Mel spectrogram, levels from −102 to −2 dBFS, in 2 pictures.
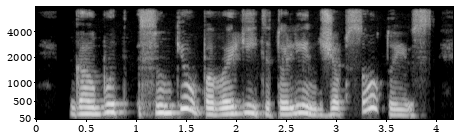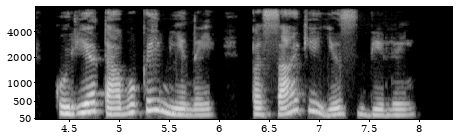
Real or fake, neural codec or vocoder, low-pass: fake; vocoder, 44.1 kHz, 128 mel bands every 256 samples, BigVGAN v2; 7.2 kHz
